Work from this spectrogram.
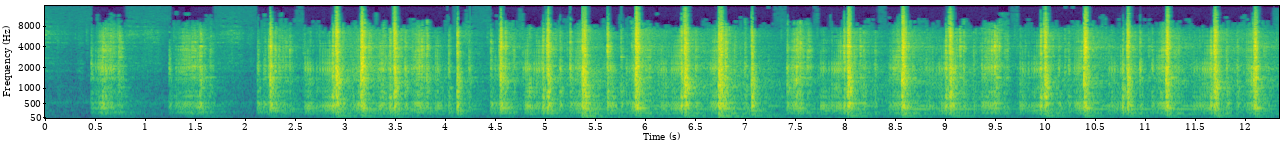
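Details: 1958 Plymouth with 318 poly V8: sharp, even ticks about twice a second over little engine rumble; an unusual ticking from the engine, cause not pinned down.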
